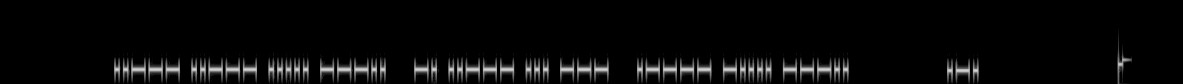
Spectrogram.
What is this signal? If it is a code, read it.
Morse code, heard as a keyed tone, about 27 wpm, 700 Hz. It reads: 2258 N2SO 168 R
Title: Worked All Europe DX Contest - QTC Exchange - 28wpm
